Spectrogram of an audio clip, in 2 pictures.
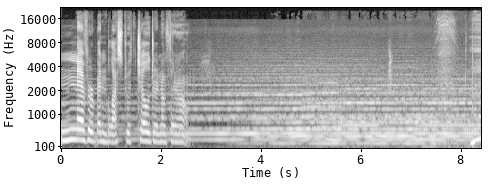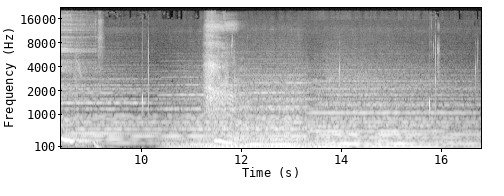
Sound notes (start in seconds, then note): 7.5 Abraham sighs; 11.2 sighs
